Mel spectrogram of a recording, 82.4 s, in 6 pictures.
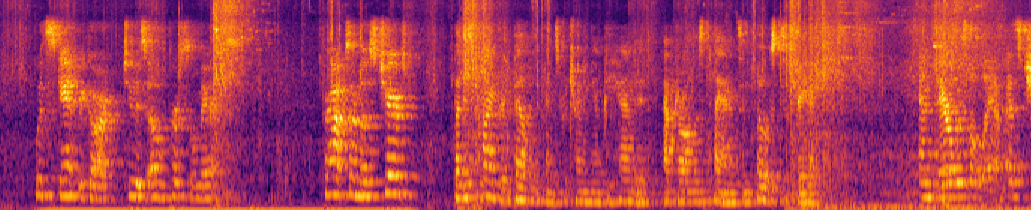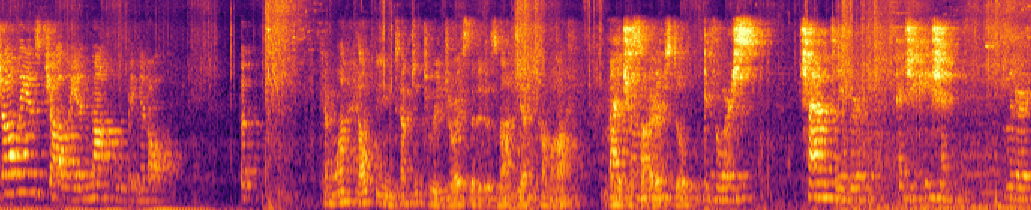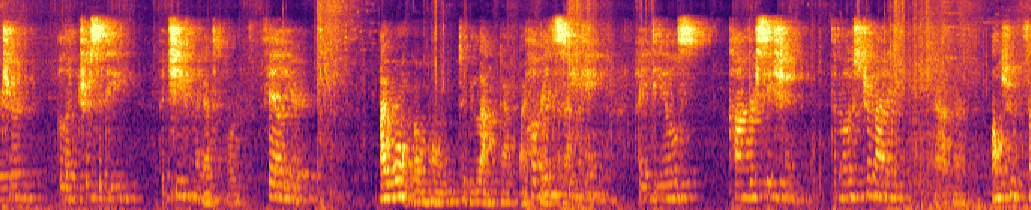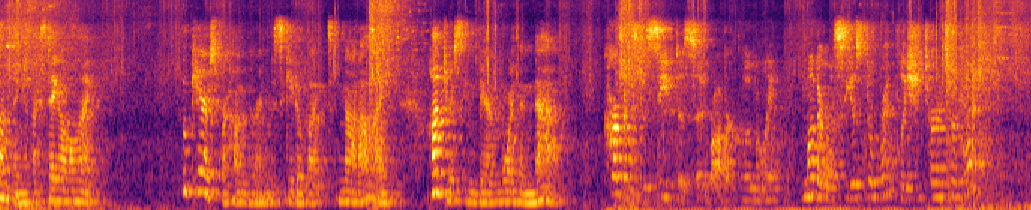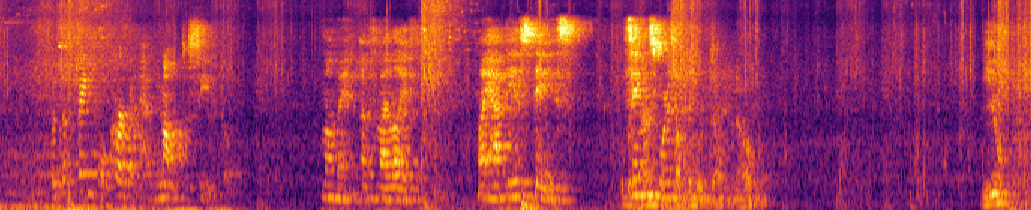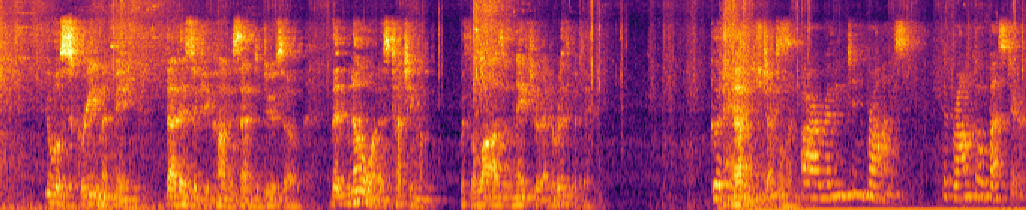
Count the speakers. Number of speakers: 5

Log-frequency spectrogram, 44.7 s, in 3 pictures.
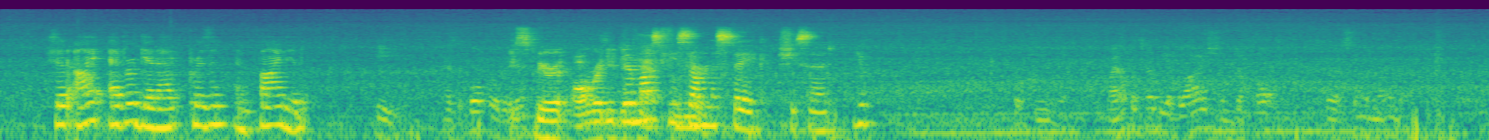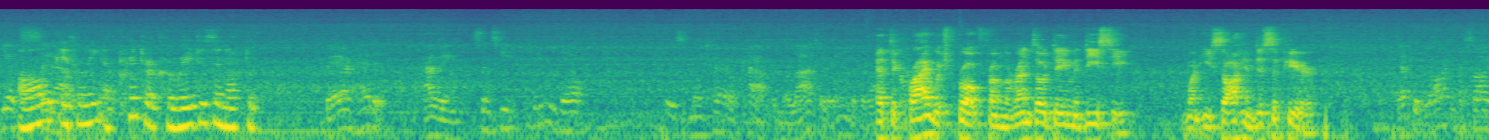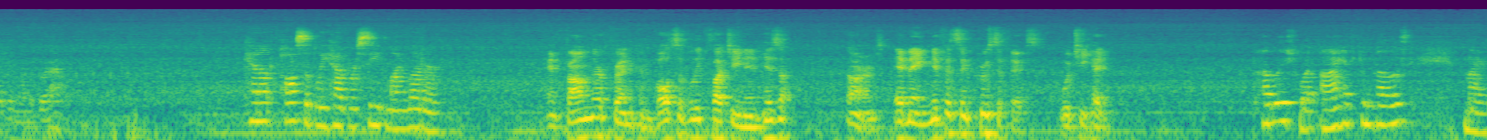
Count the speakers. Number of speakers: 4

